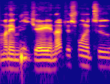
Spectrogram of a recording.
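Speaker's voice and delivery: smooth, deep salesman voice. Showing how they sound pitching someone on the phone: smooth voice ten notches lower. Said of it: "I sound so smooth".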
